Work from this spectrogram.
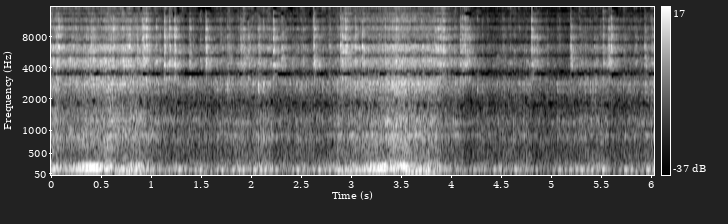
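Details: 1994 Honda Magna at uneven idle with a fast light rattle and thin metallic chatter from a broken front cam chain tensioner.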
